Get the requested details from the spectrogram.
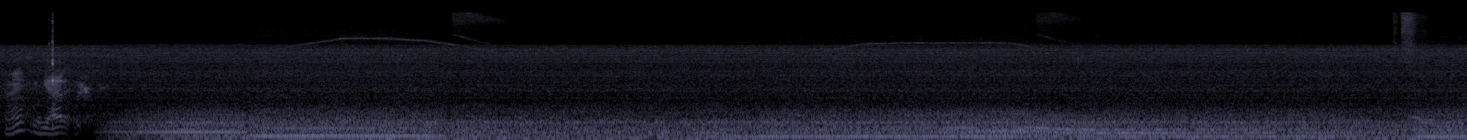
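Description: A truck engine drones steadily as the truck drives along a road.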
